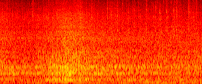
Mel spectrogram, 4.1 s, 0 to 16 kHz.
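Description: A Rover V8 4.6-litre engine with a freshly jetted carburettor idles smoothly on a test cell at around 800 RPM, a steady low rumble with a slight swell partway through and no voices.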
